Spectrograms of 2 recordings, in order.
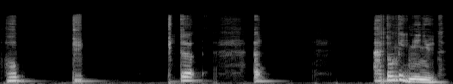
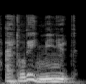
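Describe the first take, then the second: First: Broken, stuttering high and loud plea; flustered, stop-start stutter with pitch shooting up; panicked stammer. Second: High, loud plea without a stutter; alarmed repeat. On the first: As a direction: stammer in alarm, breaking off words. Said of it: "bégaya Temple". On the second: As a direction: repeat it urgently, pitched up. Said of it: "répéta Temple". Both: A narrator's reading.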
